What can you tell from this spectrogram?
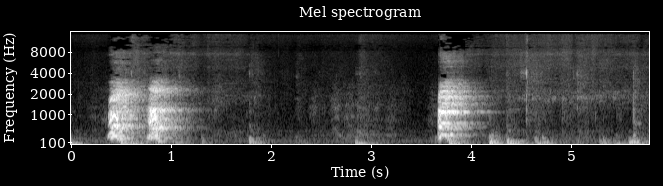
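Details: Puppy barking at a toy while getting brave: two quick, harsh barks close together, a long pause, then a third bark, with soft rustling and a man's voice starting afterwards.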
